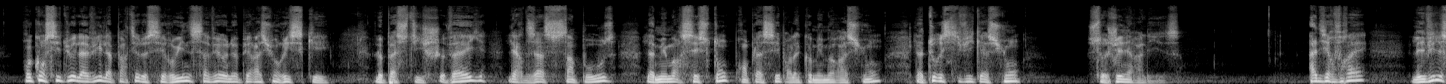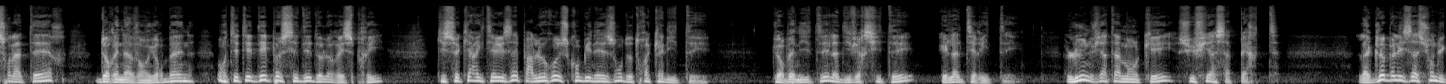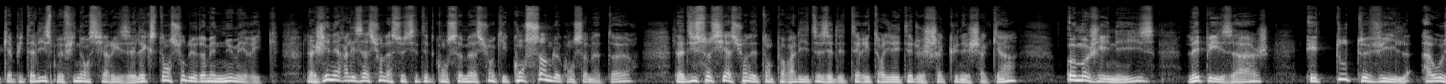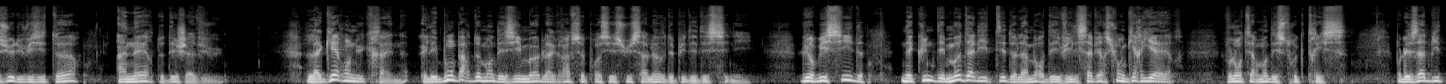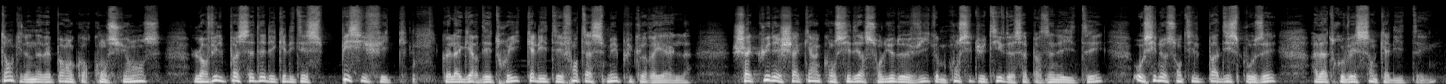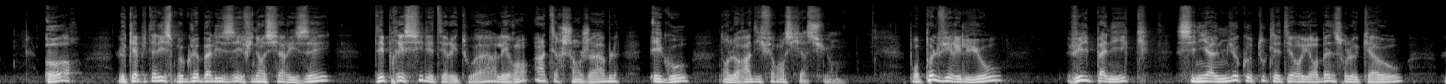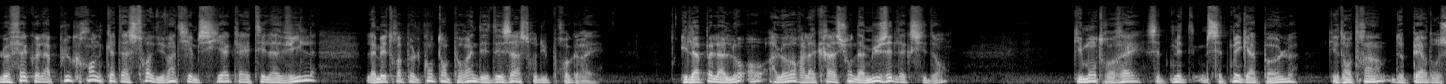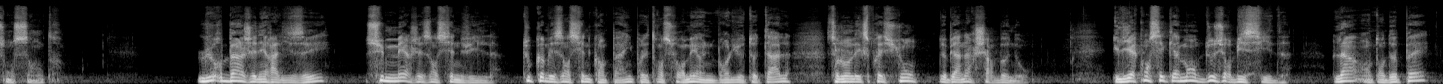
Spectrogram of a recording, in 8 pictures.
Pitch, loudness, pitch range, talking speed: 130 Hz, -15 LUFS, 110-155 Hz, 155 wpm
